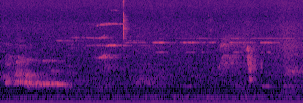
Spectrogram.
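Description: Near silence: faint room tone with a few faint distant sounds, one lasting about a second and a half at the start, and a single sharp click about two and a half seconds in.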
